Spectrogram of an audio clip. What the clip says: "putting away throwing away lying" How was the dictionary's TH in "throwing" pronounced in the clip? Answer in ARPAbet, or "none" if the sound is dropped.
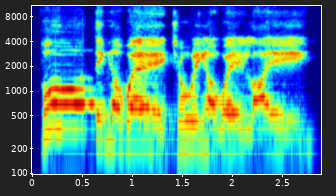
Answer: T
